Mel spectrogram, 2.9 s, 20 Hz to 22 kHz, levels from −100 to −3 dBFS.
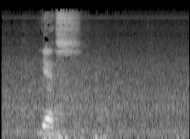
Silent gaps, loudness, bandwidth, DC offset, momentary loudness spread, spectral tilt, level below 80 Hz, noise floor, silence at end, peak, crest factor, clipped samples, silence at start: none; -20 LUFS; 16 kHz; under 0.1%; 26 LU; -2.5 dB/octave; -44 dBFS; -45 dBFS; 0.05 s; -4 dBFS; 22 dB; under 0.1%; 0.05 s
